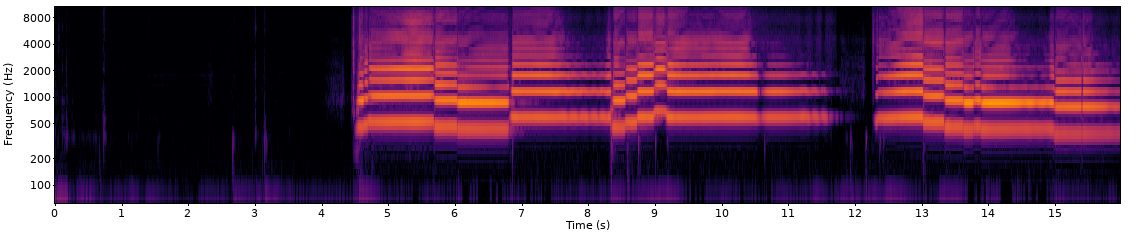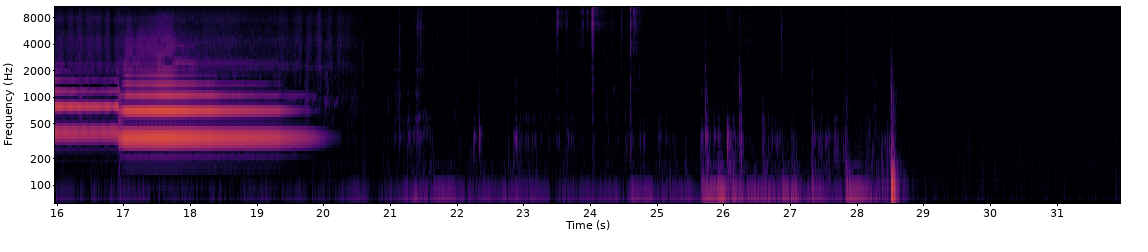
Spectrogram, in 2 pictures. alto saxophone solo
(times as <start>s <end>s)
4.4s 20.4s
